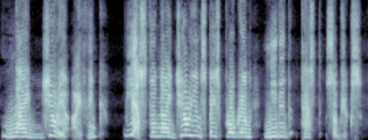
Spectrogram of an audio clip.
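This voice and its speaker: An actor playing a zealous, loyal regime radio host in a comedic video game, with a pompous, theatrical delivery. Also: male voice, very high-pitched, very animated, slow pace, pushed and bright, dry recording, full character voice. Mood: smug, earnest. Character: zealous loyal propaganda radio host, male, banana-republic sycophant.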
